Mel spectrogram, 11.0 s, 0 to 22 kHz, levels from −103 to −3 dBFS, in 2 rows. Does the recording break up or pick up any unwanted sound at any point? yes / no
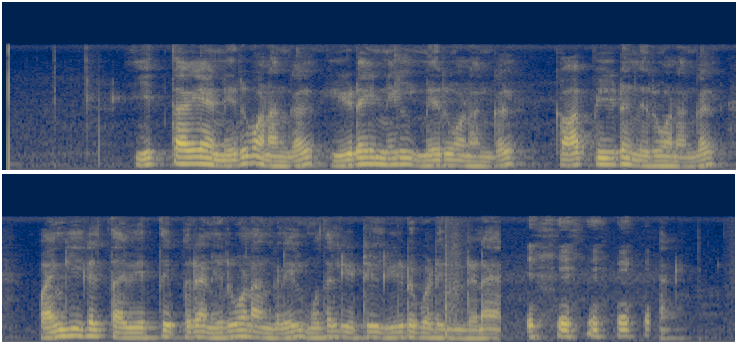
yes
